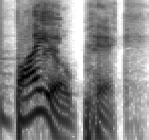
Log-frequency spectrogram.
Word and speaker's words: biopic: Is it like myopic? It's not it's biopic. It's a biopic. It's a bio picture, biographical picture. Yes. Will you please say it that way? Biopic.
